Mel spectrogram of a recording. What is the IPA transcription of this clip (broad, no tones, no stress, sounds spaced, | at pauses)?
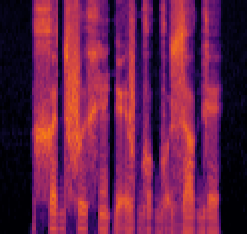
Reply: x ə d f ɨ x ĩ ɗ ḛ v ɡ o ɡ o̰ z ʌ ɡ e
